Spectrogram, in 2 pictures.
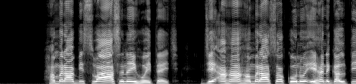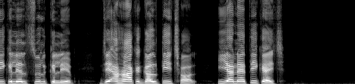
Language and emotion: Maithili, disgusted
